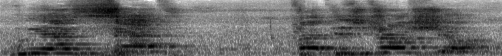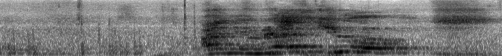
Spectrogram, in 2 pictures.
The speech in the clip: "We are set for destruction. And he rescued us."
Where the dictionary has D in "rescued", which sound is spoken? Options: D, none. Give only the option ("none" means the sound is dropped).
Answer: none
